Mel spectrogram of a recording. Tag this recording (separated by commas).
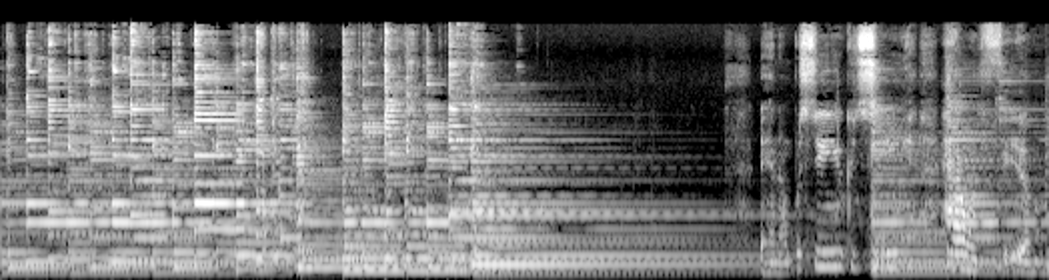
Music, Guitar, Plucked string instrument, Musical instrument, Strum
